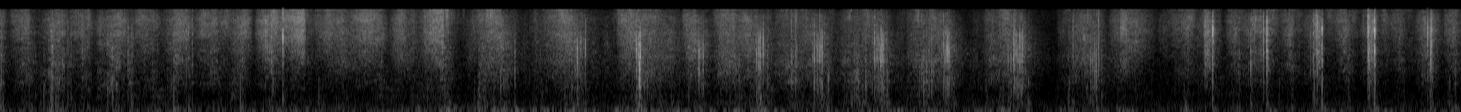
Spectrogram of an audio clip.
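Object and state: Cotton t-shirt being scratched.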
